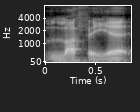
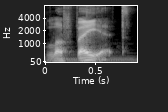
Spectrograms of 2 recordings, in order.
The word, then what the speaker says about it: Lafayette: the same, like the town that's named for the French general that helped us in the Revolutionary War is not Lafayette, it's Lafayette. And I was just wanting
